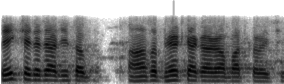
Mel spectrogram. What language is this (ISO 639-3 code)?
mai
